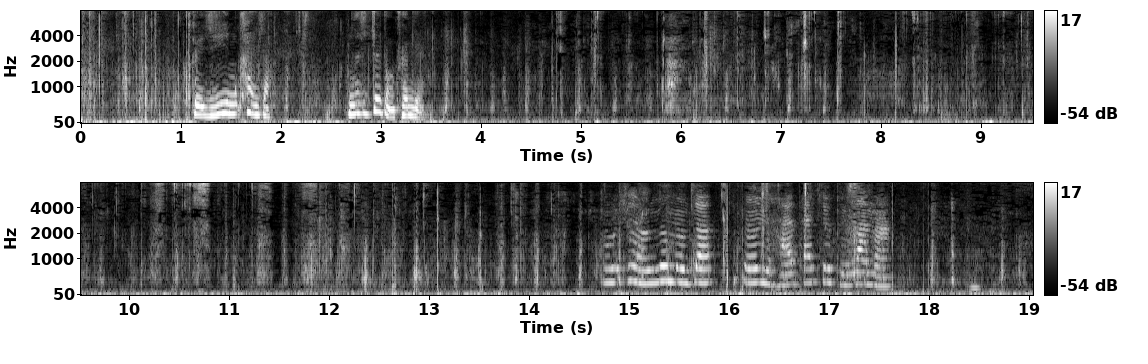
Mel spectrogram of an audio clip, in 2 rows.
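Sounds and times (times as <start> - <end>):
chewing and biting pancake: 0.0 - 19.0.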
